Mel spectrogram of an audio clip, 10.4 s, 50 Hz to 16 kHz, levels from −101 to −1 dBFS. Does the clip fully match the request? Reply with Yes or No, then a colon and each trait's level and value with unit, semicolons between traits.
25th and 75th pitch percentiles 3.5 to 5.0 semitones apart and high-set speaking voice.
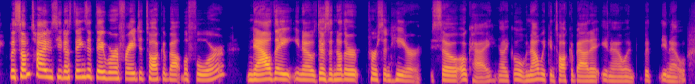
Yes: average, 4.5 semitones; high, 195 Hz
